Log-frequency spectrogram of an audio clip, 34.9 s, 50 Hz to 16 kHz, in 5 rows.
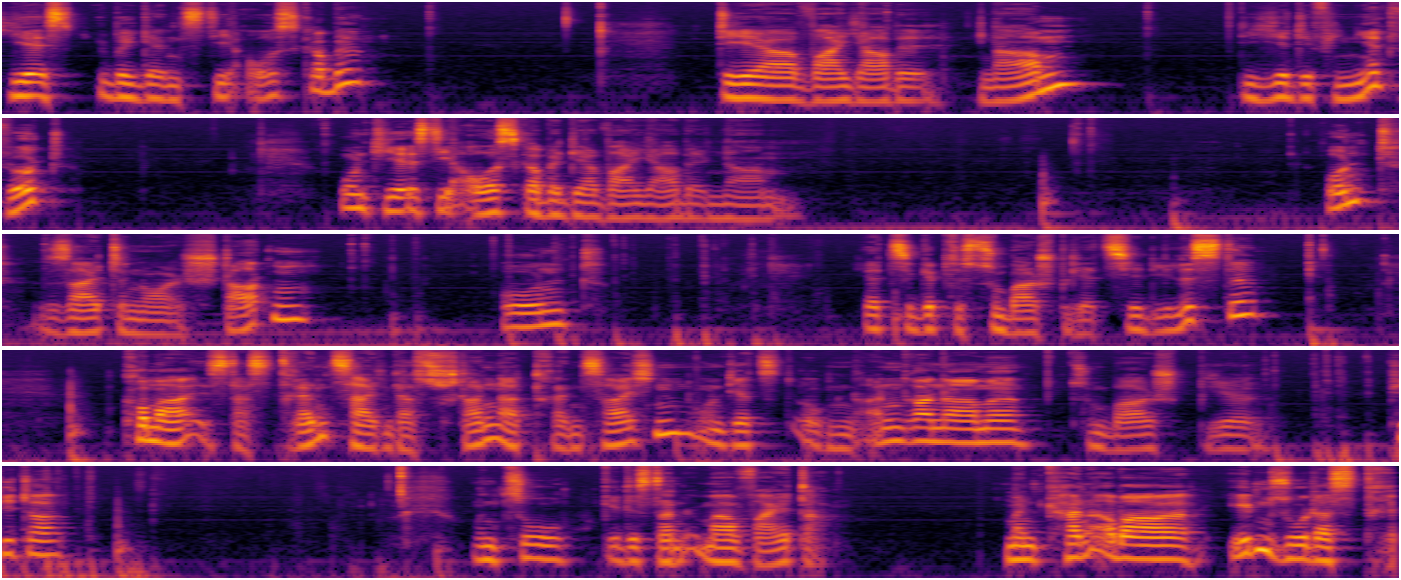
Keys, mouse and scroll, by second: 0.9-2.4 drag, 4.5-5.9 drag, 8.7-9.8 drag, 12.4 click, 14.2 click, 15.8 click, 16.7-18.2 typing, 20.3 ,, 27.3-28.8 typing.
